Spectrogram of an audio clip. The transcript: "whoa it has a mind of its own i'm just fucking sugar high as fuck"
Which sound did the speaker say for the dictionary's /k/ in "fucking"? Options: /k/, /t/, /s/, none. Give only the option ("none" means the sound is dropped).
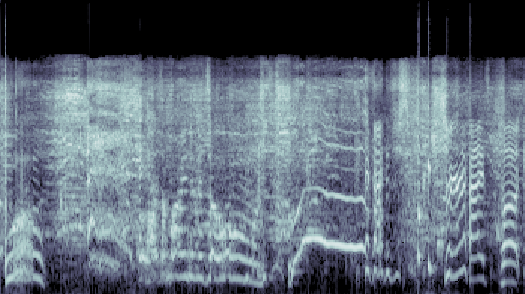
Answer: none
